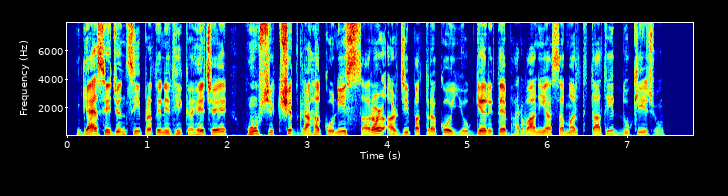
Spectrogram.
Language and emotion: Gujarati, disgusted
